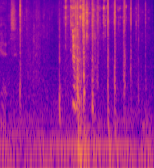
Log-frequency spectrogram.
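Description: A horse's hooves clop on hard ground.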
